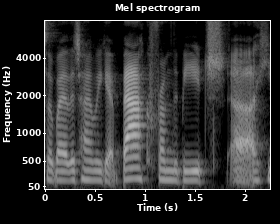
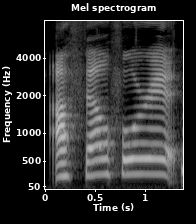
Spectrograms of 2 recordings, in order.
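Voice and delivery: louder, higher, drawn-out repeat; exasperated admission; 6 semitones higher, 5 dB louder than usual. Real, not acted. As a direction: stretch it out loud in self-mockery.

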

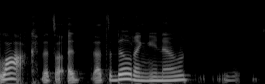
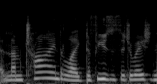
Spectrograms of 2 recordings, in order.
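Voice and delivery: ordinary delivery

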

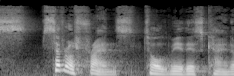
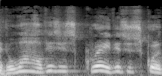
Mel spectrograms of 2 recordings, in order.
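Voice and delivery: excited; 10 semitones higher than usual. Retold or imitated. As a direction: gush like you just found something great. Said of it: "I'm excited, and I say".

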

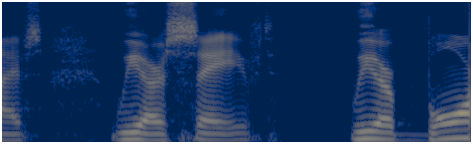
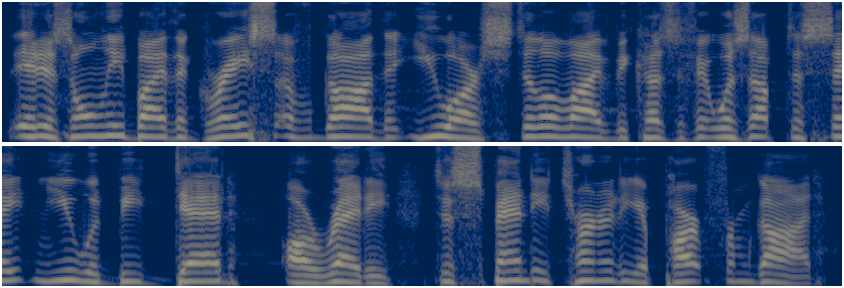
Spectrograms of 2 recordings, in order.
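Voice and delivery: preaching; 3 semitones higher, 6 dB louder than usual. Real, not acted. Preaching at full force.

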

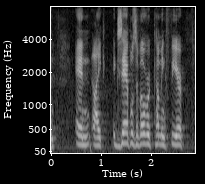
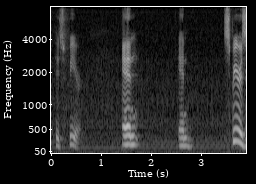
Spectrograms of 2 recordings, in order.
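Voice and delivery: normal talking voice

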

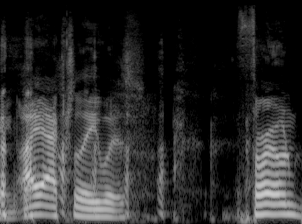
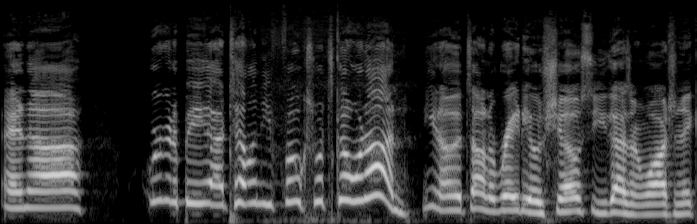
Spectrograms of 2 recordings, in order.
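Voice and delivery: higher, excited radio announcer, climbing much higher at the floats; parade reporter voice, rising; 10 semitones higher than usual. Acted. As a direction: get more and more worked up pointing at the floats. Continues reporter bit.

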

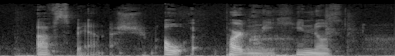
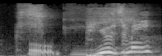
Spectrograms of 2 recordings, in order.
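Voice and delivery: mock offended surprise; 4 semitones higher, slower than usual. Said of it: "And I'm like".

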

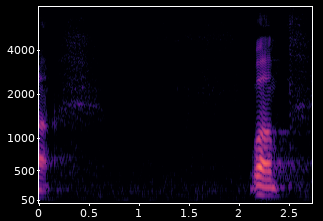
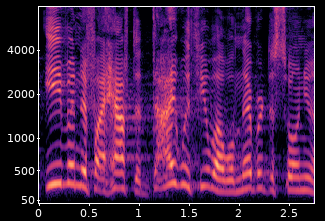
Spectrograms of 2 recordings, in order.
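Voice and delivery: raised, louder vow, easing at the end; emphatic insistence; 8 semitones higher, 7 dB louder than usual. Retold or imitated. Peter swearing loyalty to Jesus, emphatic insistence. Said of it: "But Peter insisted emphatically".

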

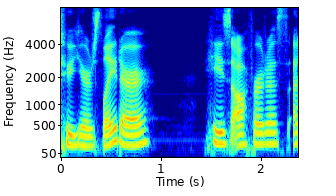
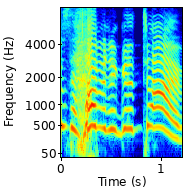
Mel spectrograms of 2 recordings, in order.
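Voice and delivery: laughing; 9 dB louder, faster than usual. Real, not acted. Breaks into laughter mid-line.

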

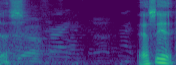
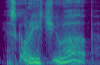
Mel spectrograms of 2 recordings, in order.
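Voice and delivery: whisper; 8 semitones higher, 8 dB quieter than usual. Acted. Warning about revenge.

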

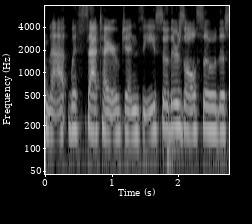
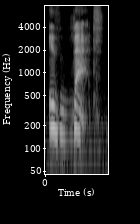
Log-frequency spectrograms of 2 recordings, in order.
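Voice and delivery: ordinary talk, nothing marked

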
